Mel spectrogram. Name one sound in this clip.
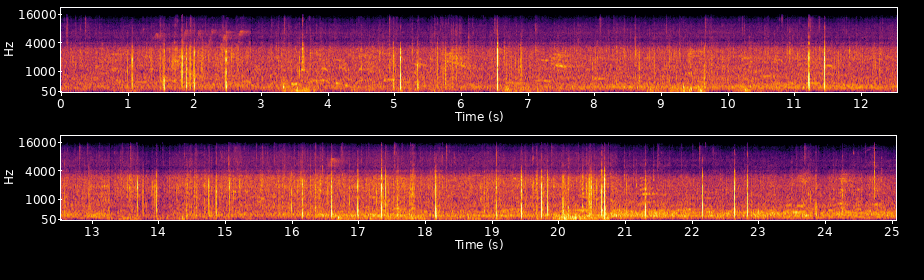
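Twigs and dry leaves rustle and snap close by as young gorillas play.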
